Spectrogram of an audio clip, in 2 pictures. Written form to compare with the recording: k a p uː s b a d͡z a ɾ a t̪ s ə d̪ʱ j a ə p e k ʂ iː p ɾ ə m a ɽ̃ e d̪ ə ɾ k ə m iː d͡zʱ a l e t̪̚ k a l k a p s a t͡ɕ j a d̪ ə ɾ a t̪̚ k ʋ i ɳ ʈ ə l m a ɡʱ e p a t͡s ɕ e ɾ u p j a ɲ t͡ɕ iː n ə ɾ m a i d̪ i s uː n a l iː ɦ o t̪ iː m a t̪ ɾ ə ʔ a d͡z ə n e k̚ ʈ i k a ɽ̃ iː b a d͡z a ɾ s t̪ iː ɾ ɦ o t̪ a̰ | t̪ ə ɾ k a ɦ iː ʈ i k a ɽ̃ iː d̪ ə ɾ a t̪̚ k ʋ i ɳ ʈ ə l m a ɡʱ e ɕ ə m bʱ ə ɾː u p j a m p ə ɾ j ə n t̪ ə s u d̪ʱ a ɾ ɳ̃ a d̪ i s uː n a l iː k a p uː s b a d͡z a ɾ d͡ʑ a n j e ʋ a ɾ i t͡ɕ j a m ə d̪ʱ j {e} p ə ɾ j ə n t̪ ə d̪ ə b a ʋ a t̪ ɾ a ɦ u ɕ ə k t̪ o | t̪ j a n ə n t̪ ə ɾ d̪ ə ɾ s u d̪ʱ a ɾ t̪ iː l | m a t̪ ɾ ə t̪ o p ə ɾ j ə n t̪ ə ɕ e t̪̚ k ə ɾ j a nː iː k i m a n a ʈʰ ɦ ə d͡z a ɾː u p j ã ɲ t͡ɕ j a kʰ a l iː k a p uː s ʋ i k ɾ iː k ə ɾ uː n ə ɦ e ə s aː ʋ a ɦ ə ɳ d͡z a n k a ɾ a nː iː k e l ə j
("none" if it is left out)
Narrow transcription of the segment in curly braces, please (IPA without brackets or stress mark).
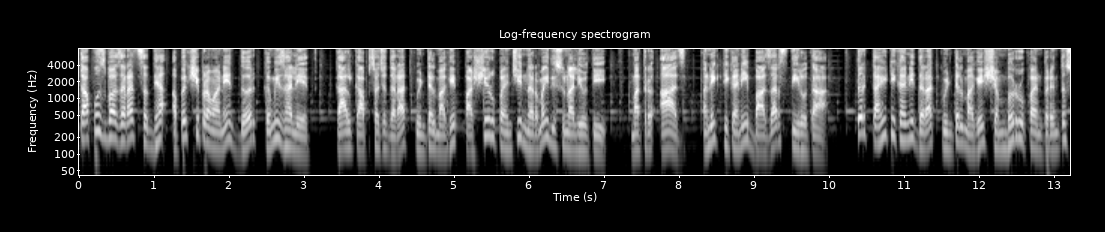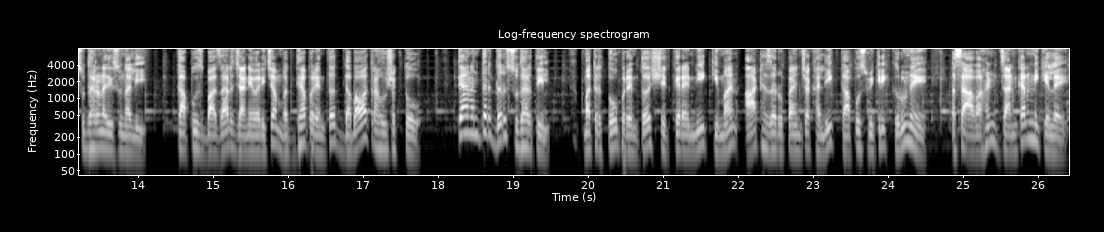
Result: a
